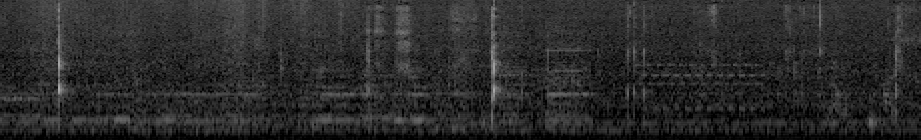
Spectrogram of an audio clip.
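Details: Newborn baby girl with hiccups: two distinct sharp hiccups a few seconds apart against quiet room noise and faint music.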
